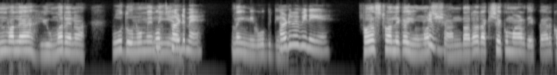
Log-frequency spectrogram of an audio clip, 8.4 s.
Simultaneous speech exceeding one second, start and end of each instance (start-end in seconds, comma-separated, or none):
none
